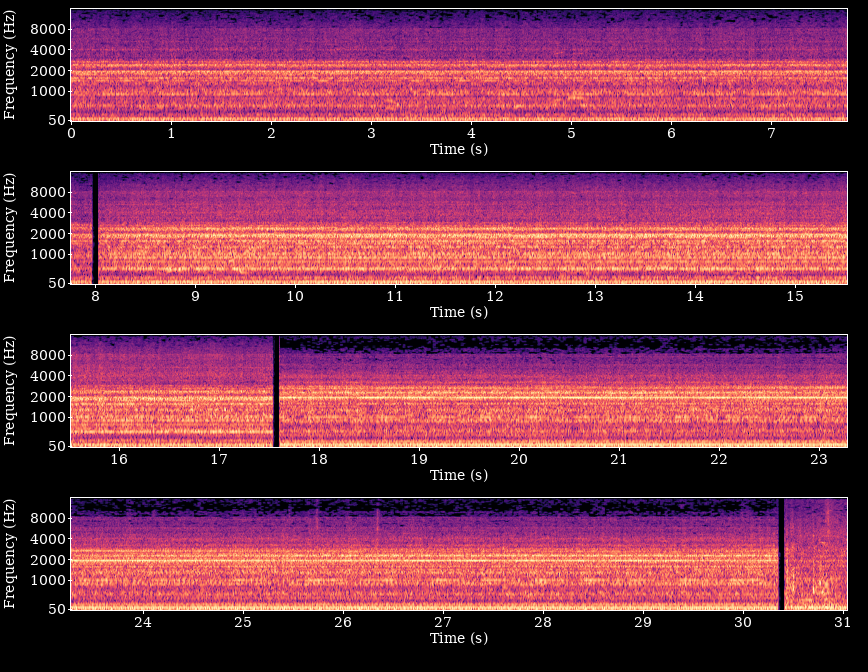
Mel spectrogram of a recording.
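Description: Fire engine's diesel engine running steadily, driving the pump that feeds the charged fire hoses. The drone changes pitch and level abruptly twice.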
